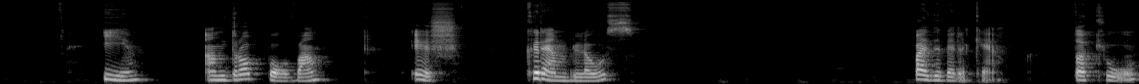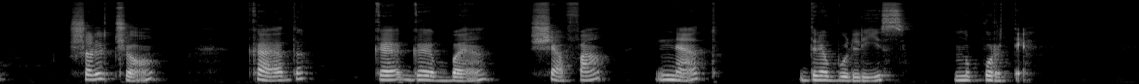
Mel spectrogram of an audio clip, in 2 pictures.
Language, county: Lithuanian, Vilnius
